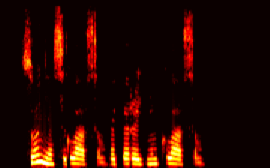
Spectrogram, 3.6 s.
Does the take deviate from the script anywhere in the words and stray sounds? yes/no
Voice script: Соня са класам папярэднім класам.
no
